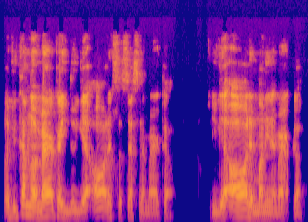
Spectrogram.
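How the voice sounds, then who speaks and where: A man with a Liberian accent, talking casually to his viewers and acting out quick back-and-forth exchanges. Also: lowish voice. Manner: animated, acts out quick dialogues in put-on voices. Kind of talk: casual monologue to camera.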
